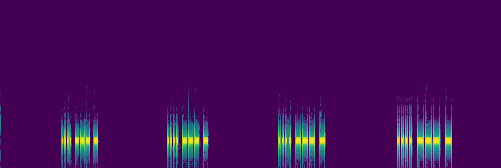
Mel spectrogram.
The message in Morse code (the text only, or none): HOT HOT HOT HOT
